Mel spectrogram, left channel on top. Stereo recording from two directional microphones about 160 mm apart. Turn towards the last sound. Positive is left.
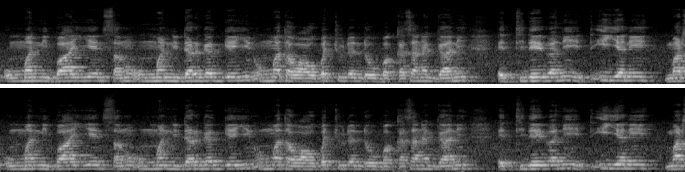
turn(degrees=15)  # may be behind; listen again after turning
